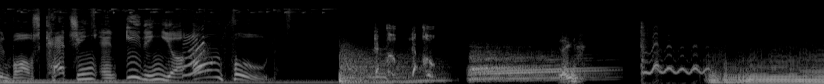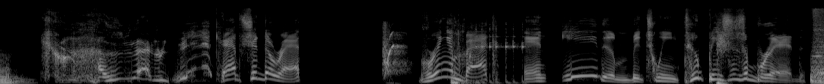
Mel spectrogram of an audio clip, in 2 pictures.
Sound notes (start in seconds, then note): 3.6 hiccupping; 8.6 salivating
